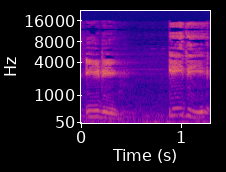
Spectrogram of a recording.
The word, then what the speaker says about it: EDI: why are you named edie is the phonetic pronunciation of edi that is an acronym for enhanced defense intelligence where are you my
